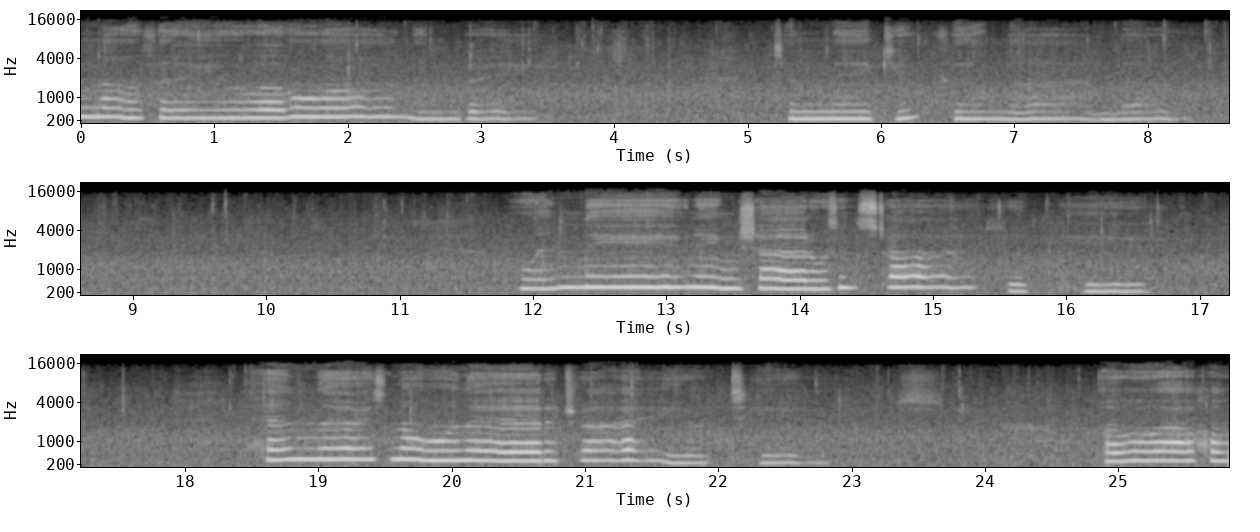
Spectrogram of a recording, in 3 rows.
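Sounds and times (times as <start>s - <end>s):
soft singing: 0.0s - 3.6s, 5.2s - 8.5s, 11.8s - 16.8s, 18.4s - 23.8s, 24.8s - 25.8s
rain: 0.0s - 25.8s.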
